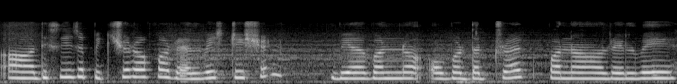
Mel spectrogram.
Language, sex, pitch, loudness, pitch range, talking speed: English, female, 285 Hz, -15 LUFS, 275-315 Hz, 160 wpm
